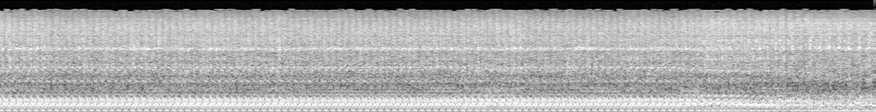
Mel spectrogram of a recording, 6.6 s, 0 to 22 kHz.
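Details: Suzuki Bandit 1200 at its first start after a rebuild, on choke: a lumpy, loping idle that sags and stumbles near the end as if about to stall. The owner expects it may die because the carbs are so out of whack and unsynced.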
